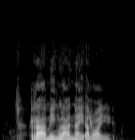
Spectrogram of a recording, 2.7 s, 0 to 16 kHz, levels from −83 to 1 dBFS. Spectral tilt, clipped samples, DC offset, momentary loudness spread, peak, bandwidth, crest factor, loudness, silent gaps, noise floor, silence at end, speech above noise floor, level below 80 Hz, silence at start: -7.5 dB/octave; under 0.1%; under 0.1%; 12 LU; -2 dBFS; 9.6 kHz; 22 dB; -22 LUFS; none; -52 dBFS; 0.5 s; 30 dB; -58 dBFS; 0.35 s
